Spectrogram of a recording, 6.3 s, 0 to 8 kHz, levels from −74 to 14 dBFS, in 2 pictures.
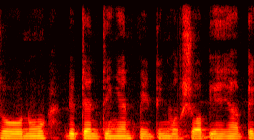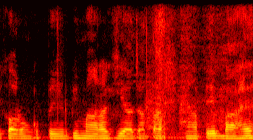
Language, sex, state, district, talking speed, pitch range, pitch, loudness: Hindi, male, Punjab, Fazilka, 200 wpm, 125-130 Hz, 125 Hz, -19 LUFS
